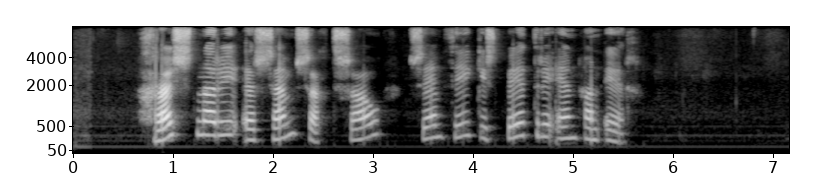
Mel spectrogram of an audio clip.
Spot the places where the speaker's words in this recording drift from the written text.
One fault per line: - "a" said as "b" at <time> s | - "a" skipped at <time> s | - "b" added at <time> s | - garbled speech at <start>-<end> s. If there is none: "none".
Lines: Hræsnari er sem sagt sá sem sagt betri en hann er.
- "sagt" said as "þykist" at 3.8 s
